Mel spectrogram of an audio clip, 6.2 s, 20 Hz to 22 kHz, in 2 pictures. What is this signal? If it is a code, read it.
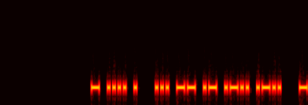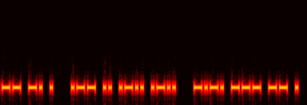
Morse code, heard as a keyed tone, about 46 wpm, 700 Hz. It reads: THE SMALL ONE WILL COME
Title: Sentences from Top 1000 Words - Review Part 1 - 45wpm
